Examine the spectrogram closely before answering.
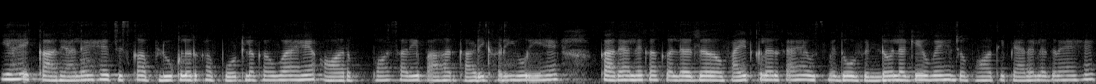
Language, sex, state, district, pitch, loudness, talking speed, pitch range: Hindi, female, Chhattisgarh, Bilaspur, 200 Hz, -16 LUFS, 220 wpm, 195-205 Hz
